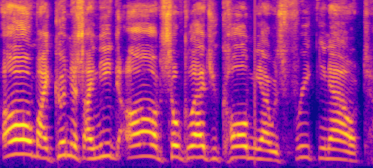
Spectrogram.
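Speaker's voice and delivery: high, loud, rushing relief; relieved gush. Real, not acted. Shop owner greeting the caller, loud relieved gush. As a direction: pour out your relief. Relieved call from the power company.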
